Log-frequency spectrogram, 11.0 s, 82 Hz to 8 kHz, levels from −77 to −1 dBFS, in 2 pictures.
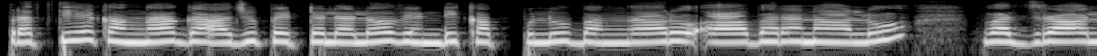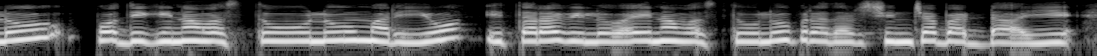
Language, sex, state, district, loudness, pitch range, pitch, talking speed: Telugu, female, Telangana, Hyderabad, -15 LUFS, 265-285 Hz, 275 Hz, 80 wpm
